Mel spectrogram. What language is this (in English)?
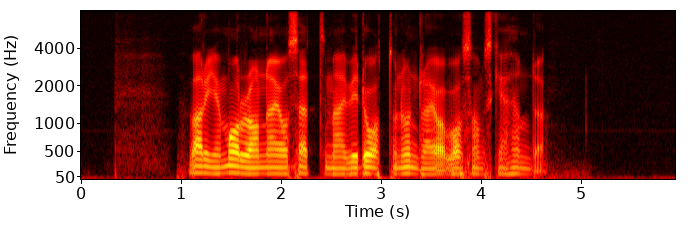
Swedish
